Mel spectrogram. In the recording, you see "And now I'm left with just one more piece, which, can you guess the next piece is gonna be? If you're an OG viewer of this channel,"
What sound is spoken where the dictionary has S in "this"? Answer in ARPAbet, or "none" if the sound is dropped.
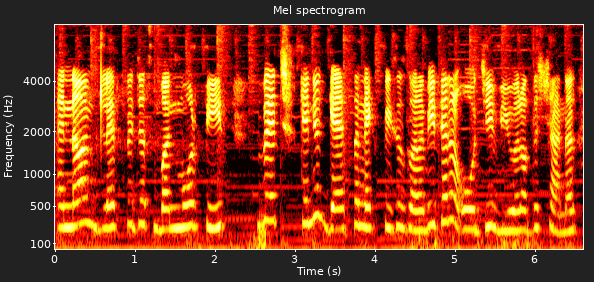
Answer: none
